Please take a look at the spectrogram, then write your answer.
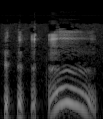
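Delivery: high giggle; a quick high giggle. A narrator's reading. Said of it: "He giggled".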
